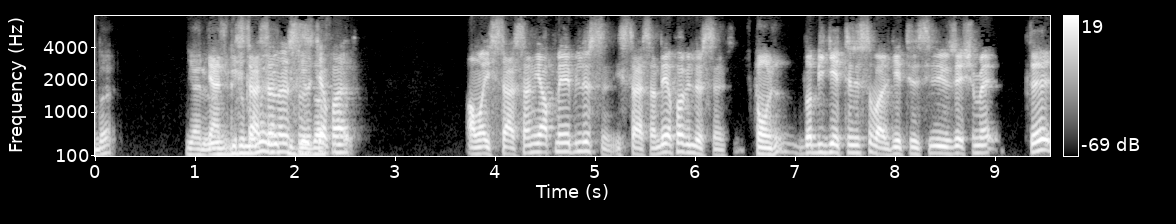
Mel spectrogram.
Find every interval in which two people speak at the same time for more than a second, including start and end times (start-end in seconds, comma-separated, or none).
1.1-2.6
